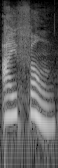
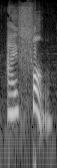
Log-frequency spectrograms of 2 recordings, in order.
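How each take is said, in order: First: The vowel in phone glides like 'oh'. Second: The vowel in phone sounds like Chinese 'feng'. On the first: The speaker calls it right. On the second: The speaker calls it wrong.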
